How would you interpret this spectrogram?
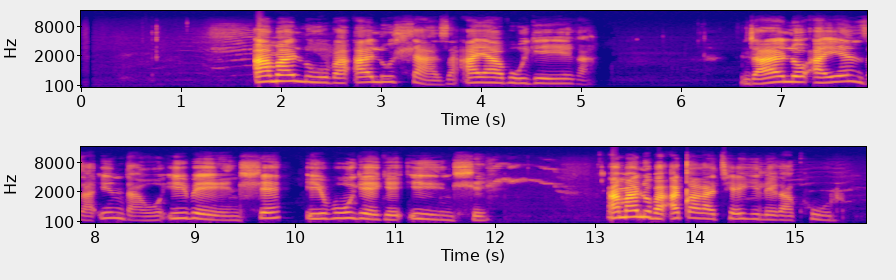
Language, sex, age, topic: North Ndebele, female, 36-49, health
